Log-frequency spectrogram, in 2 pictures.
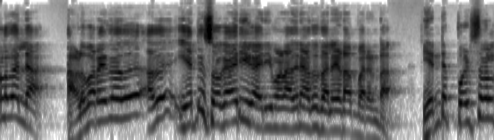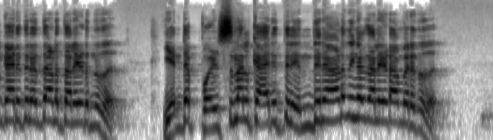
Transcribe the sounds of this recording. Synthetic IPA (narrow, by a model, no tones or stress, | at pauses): ɭːɐðɐlːɐ̰ɐ̰ʋɭɨpɐrɐjunːɐɐðɨɐðɨendeswɐɣaːɾijɐkaːɾjɐmaːɳɨɐðinɨɐðɨt̪ɐlɐjiɽaːmpɐɾɐːɳɖɐ̰ | e̞nde̞peɻsɐɳɐlkaːɾjɐt̪ːile̞nd̪aːɳɨt̪ɐlɐjeɽunːɐðɨ̰ | e̞nde̞peɻsɐɳɐlkaːɾjɐt̪ːile̞nd̪inaːɳɨniŋːɐɭt̪ɐlɐjiɽaːmbɐɾunːɐðɨ̰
